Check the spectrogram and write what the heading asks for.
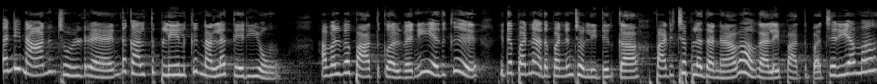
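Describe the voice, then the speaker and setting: A bright, very high cartoon voice of a fretful village mother, as a voice actor puts her on. She chats, like neighbourly gossip. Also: animated, fast talker, full character voice. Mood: comforting. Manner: chatty, homely gossip. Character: worried village mother arranging her son's marriage.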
